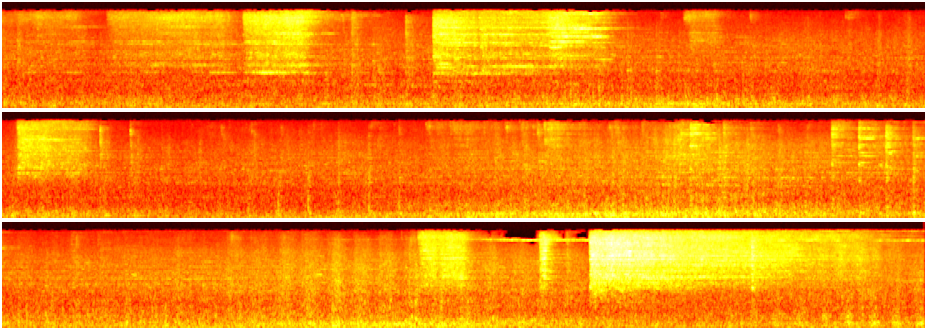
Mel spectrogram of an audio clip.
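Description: Loaded freight cars rolling past on a curve: a steady rumble of steel wheels on the rails, with high wheel squeal rising several times, loudest near the end.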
